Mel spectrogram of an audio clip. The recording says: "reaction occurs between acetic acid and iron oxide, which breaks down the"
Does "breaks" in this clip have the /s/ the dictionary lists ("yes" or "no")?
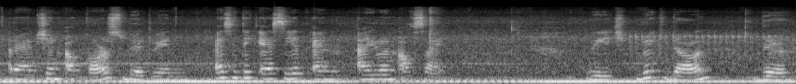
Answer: no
